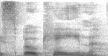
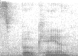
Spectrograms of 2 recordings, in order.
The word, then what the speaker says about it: Spokane: American um it looks like it should be Spokane but it's not it's Spokane so um so yeah now Melinda Mercer in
